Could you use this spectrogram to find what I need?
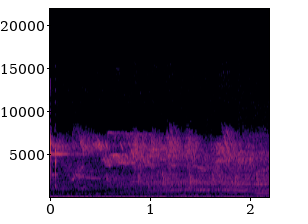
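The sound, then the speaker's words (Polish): A bird gives a fast twittering call while feeding: rapid, high, faint chirps shifting in pitch in an uneven, improvised-sounding rhythm. “Jest to bardzo szybki szczebiot o zmiennej tonacji i nierównym rytmie, sprawiający wrażenie nieuporządkowanej improwizacji.”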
